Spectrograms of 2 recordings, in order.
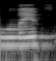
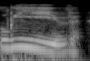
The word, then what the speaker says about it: leave: believe the Penguins couldn't live the zoo and the erector couldn't live this away okay okay let's get a little bit deeper e sound here so couldn't leave couldn't leave the subway couldn't leave the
